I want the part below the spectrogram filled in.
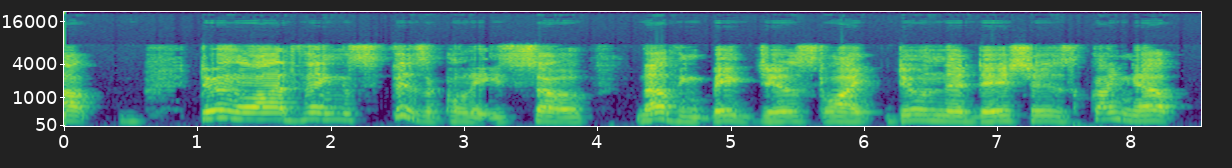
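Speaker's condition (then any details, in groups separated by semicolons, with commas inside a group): Brain injury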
